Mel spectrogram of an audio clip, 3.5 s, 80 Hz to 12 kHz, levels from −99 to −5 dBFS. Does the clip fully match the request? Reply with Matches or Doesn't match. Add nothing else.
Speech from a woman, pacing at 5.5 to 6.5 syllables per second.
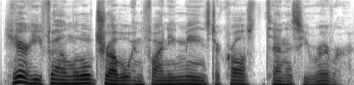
Doesn't match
